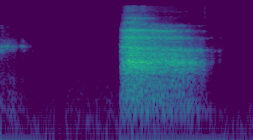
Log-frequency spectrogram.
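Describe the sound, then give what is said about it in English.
One soft, airy breath taken during a guided heart-centering meditation. The breath lasts about a second and is heard alone after a brief faint sound and a stretch of silence. “Taking a breath. Taking a breath.”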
